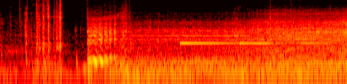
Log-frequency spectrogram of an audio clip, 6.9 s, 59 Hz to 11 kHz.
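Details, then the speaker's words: 2004 GMC Sierra 3500 LLY Duramax V8 after replacing the pigtail connector (codes P0202, P0207): after a brief crank it settles into a steady, even idle with no stumble or limp mode; normal idle after repair. "so as you hear the trucks running as it should be no limp mode to be heard"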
